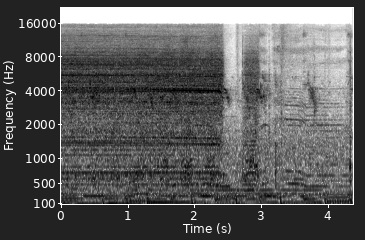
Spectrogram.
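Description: A cordless screwdriver drives screws into wooden pallets while a raised garden bed is built, giving a loud, steady whirring motor drone with rhythmic pulsing that cuts off partway, leaving lighter clatter afterward.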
